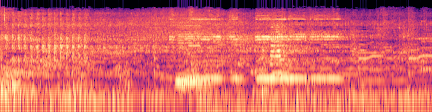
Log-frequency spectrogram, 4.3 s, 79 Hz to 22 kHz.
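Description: Suzuki Gixxer 155's single-cylinder engine running at low speed in dense street traffic, with held tones from horns or music over the traffic noise.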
